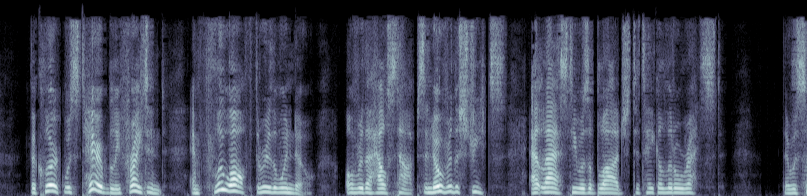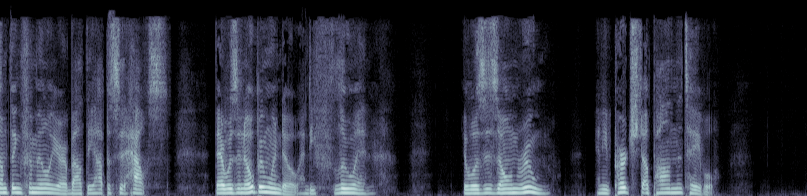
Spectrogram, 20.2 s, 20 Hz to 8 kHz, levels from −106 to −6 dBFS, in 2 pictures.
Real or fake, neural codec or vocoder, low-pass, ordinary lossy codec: fake; codec, 16 kHz, 4.8 kbps, FACodec; 7.2 kHz; AAC, 32 kbps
